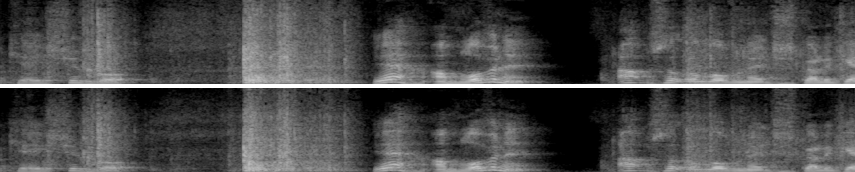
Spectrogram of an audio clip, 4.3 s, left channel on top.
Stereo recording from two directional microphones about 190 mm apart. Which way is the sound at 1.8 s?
40° left (ahead or behind).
